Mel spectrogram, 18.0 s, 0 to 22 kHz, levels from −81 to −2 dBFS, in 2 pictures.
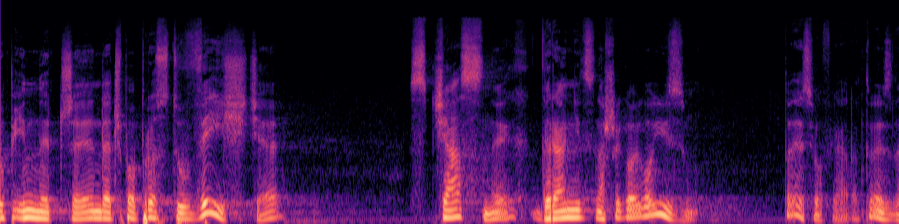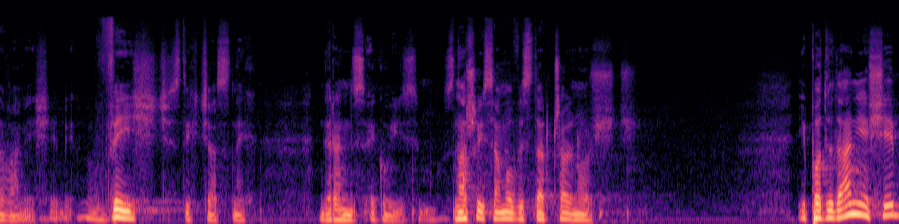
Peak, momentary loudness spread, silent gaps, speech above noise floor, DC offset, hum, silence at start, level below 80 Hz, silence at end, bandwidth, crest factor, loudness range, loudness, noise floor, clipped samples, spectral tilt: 0 dBFS; 18 LU; none; 37 dB; under 0.1%; none; 0 s; -40 dBFS; 0 s; 14.5 kHz; 20 dB; 6 LU; -19 LUFS; -55 dBFS; under 0.1%; -7.5 dB/octave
